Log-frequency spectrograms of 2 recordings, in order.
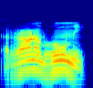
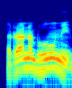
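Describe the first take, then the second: First: रणभूमि slowly, with retroflex n; correct pronunciation. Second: रणभूमि with plain n; wrong pronunciation. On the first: Teacher corrects students, रणभूमि slowly with retroflex n. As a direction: draw out रणभूमि and flap its n. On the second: Teacher shows students the error, रणभूमि with plain n. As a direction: say रणभूमि as "ran-bhoomi", dental n. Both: Shown as a demonstration. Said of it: "बिल्कुल गलत".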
